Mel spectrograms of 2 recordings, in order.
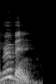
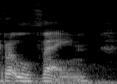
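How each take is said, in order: First: Two syllables, with a 'b' sound. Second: Two syllables, with a 'v' sound. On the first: "or we would say Reuben" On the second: "or you can even just"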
